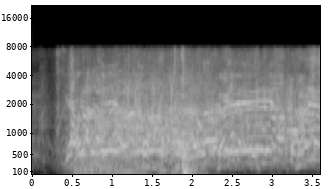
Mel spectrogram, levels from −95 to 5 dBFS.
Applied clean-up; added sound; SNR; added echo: none; Slam; 10 dB; none.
